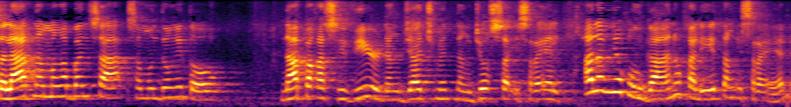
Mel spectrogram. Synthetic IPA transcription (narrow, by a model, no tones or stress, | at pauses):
sɐlɐhat̪̚nɐŋmɐŋabɐnsaʔsɐmʊnd̪o̞ŋɪt̪o̞ | naːpɐkɐsɪviɹnɐŋd͡ʒad͡ʒmɛnt̪̚nɐŋd͡ʒo̞sːɐʔɪsɾɐʔɛlʔɐlamɲokʊŋɡaʔaːno̞ŋkɐlɪʔɪt̪ɐŋɪsɾɐʔɛl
